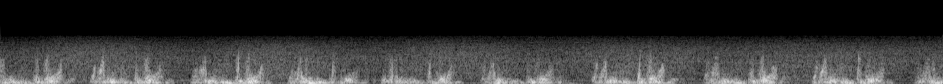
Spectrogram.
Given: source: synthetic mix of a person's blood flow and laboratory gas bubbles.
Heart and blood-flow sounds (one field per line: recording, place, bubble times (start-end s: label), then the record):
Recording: Doppler ultrasound of blood flow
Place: precordium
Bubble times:
no bubbles
From the record:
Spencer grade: 0 (complete lack of bubble signals)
